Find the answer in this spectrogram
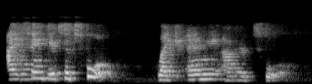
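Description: A woman who grew up speaking Polish, answering interview questions as a healthcare professional in a measured, explanatory way. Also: on the high side, fairly bright tone. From Poland or Polish-speaking family. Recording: roomy, distant mic, faint noise.

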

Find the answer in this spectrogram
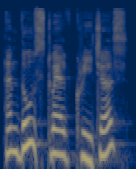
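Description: A man's voice: high voice, lively intonation, unhurried, a little mellow, pitched above the performer's own voice. A man putting on a curious young girl. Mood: wondering.

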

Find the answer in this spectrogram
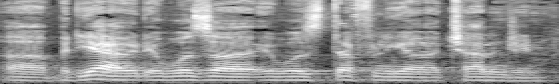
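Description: Low-voiced Mexican-born man, easygoing. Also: fairly even intonation, fast talker, a little mellow. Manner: easygoing, with frequent fillers and restarts. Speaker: company CEO, guest. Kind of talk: casual interview talk.

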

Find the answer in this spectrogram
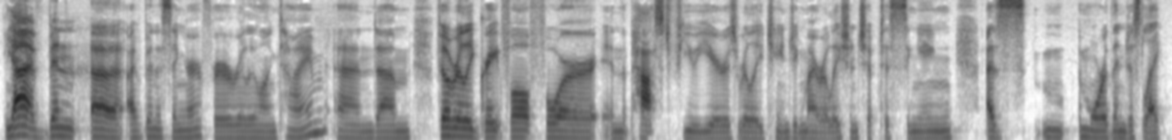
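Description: A woman's voice: a bass voice, steady tone, moderate pace, few pauses, clear, resonant tone, dry recording, studio quality. A woman co-hosting a podcast who is a singer, talking expressively and laughing easily in casual chat.

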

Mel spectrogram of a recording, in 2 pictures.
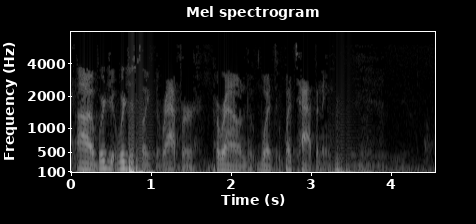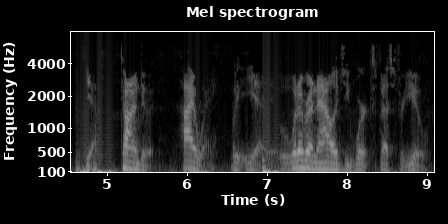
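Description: A man's voice: medium pitch, normal speed. A man leading a Bible study in a conversational way, often checking in with his listeners. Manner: conversational, many fillers and "right?" checks. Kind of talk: casual teaching to a small group. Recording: dull lo-fi room recording, faint noise.

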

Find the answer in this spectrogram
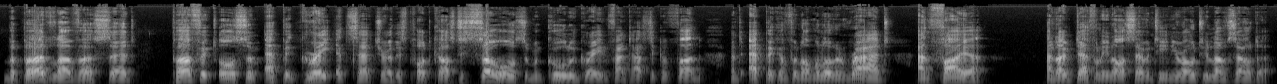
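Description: A man's voice: mid-range voice, brisk, a bit bright. A man in his thirties co-hosting a gaming podcast in casual, conversational style. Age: 30s. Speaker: podcast co-host.

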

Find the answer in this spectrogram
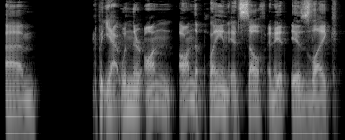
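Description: A man co-hosting a casual film discussion, speaking haltingly and often stammering and repeating words. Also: lowish voice, expressive. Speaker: podcast co-host reviewing films.

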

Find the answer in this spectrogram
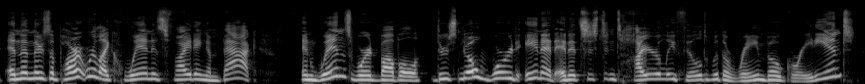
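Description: A woman's voice: on the high side, animated, normal speed, darkish tone, no echo, studio quality. A woman co-hosting a podcast, chatting casually about books and acting out bits as she goes. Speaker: podcast co-host discussing comics. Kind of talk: casual chat, book review.

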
